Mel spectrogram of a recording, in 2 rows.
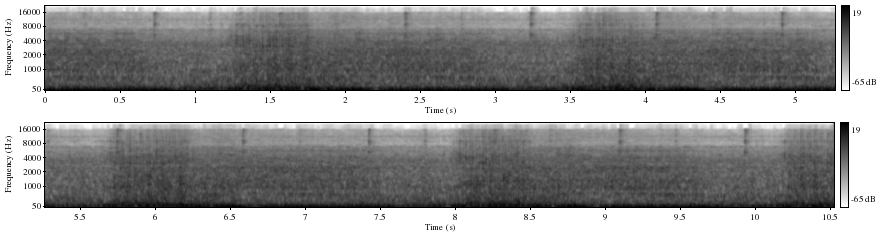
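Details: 1999 Freightliner diesel truck with hard start/no start, unstable surging idle swelling and sagging about every two seconds, blue-gray hazy exhaust smoke under belly box; owner suspects bad fuel pressure sensor; truck then died and was later idling fine.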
